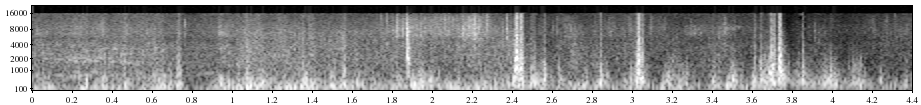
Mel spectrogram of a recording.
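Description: Wind buffeting the camcorder's microphone, a loud low rumble with several sharp crackles in the second half.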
